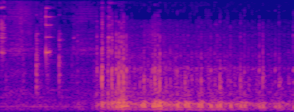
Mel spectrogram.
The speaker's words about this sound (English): She watches Alec drive away on his motorcycle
